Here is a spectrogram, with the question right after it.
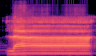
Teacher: لام زبر الف لا, الف مدہ ہے, اس کو 2 حرکات لمبا کریں گے.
